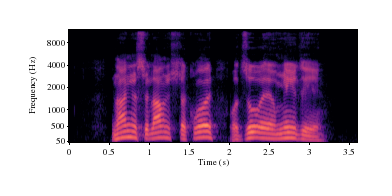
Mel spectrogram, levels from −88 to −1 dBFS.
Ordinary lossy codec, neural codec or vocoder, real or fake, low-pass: none; codec, 24 kHz, 3 kbps, HILCodec; fake; none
